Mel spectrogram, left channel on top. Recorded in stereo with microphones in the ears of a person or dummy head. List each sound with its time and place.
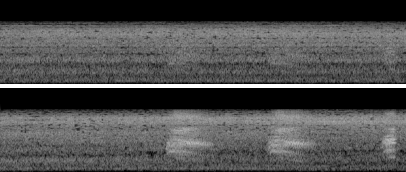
1.7 s a bird: 60° right (ahead or behind)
